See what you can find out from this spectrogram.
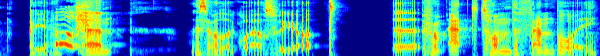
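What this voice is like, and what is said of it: Usual voice. Nothing is said of it.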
